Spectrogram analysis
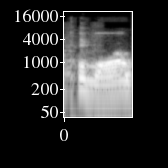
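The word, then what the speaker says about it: Pillar: __ ] diving catches his name rhymes with valar vallar pilar we have all we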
